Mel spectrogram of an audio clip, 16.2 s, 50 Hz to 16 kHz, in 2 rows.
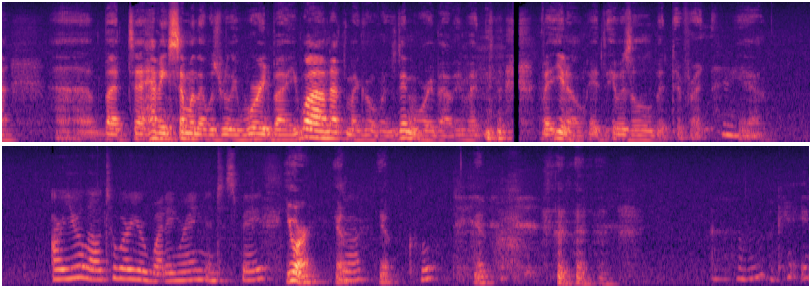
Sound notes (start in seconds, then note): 4.6 laughs; 15.4 laughs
